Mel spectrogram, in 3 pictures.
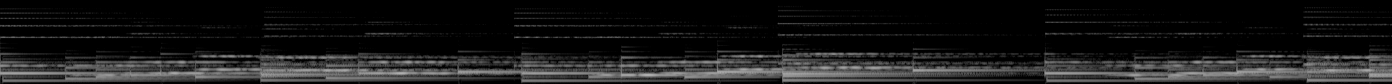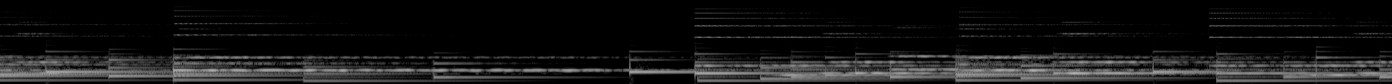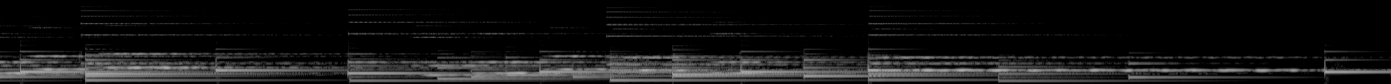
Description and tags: F maj soft intro
F major 16 bar loop, 92 BPM, elec piano and synth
